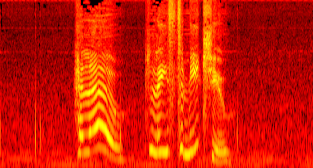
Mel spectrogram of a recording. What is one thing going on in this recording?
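A young woman's voice exclaims briefly.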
